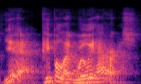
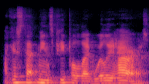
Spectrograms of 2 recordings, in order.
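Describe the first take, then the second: First: Emphatic acted comeback, a bit raised; defiant retort. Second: Understated, weary remark. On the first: Husband answering his weary wife, mildly defiant. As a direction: throw it back with more force. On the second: Acted. Wife remarking on husband's friends, mildly weary. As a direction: say it with a touch of tiredness. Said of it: "Ruth wearily".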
